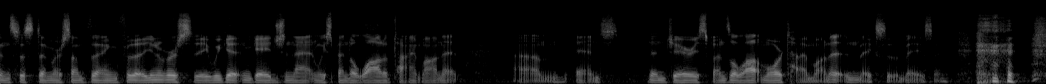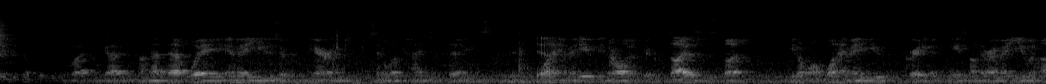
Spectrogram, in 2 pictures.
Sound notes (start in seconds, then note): 9.7 laughter; 16.0 speaks off microphone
